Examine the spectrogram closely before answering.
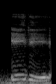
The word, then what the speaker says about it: EDI: Um, oh, why are you named Edy? Edy is the phonetic pronunciation of EDI.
